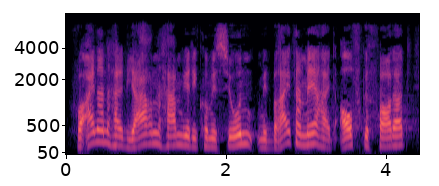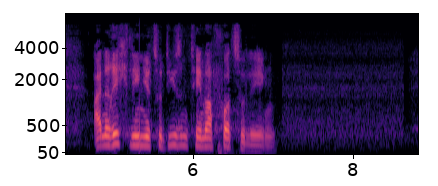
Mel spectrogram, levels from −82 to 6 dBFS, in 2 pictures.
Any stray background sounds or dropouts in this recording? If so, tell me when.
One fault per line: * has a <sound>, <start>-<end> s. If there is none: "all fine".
all fine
